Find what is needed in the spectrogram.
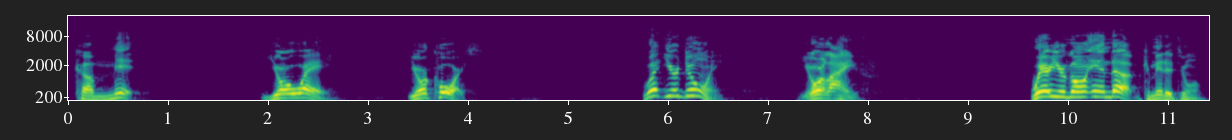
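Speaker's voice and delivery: rising to a loud, high preaching cry; building sermon. Acted. Preacher urging the congregation to commit their way, building to a loud cry.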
